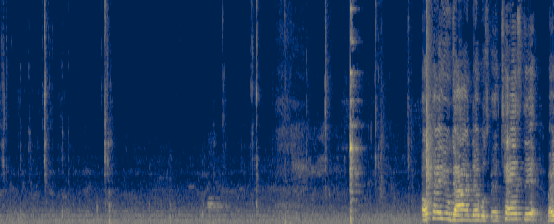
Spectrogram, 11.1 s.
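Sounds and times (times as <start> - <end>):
chewing with mouth clicks: 0.0 - 6.8
low hum: 0.0 - 8.4.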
